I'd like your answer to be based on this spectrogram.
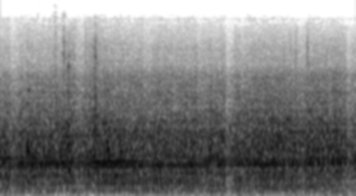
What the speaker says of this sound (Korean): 고속도로에 진입을 하면서 급하게 가속을 했는데, 가솔린 엔진다운 그런 부드러운 가속감을 보여줍니다.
